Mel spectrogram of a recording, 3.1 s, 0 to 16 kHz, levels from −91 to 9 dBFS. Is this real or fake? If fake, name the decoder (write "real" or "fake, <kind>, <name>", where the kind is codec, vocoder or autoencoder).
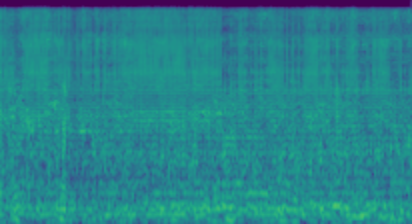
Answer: fake, vocoder, BigVGAN v2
